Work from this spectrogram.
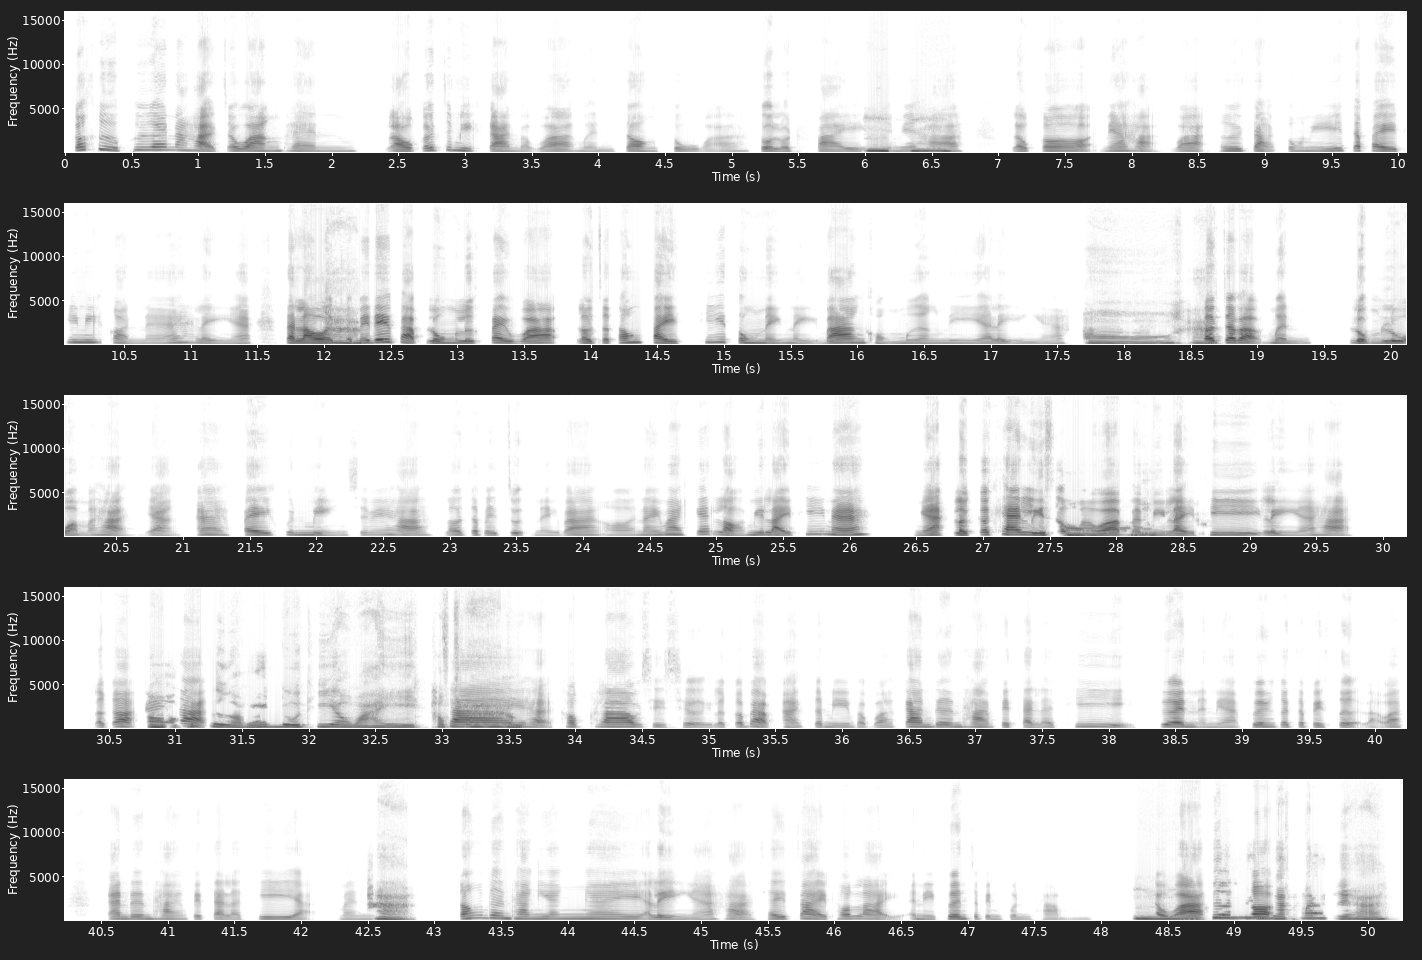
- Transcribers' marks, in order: none
- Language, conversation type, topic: Thai, podcast, การเดินทางแบบเนิบช้าทำให้คุณมองเห็นอะไรได้มากขึ้น?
